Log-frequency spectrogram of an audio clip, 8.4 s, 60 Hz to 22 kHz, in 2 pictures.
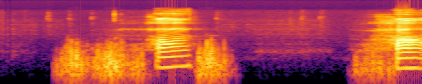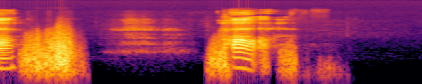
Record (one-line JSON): {"exhalation_length": "8.4 s", "exhalation_amplitude": 32332, "exhalation_signal_mean_std_ratio": 0.44, "survey_phase": "beta (2021-08-13 to 2022-03-07)", "age": "18-44", "gender": "Female", "wearing_mask": "No", "symptom_cough_any": true, "symptom_runny_or_blocked_nose": true, "symptom_fatigue": true, "smoker_status": "Current smoker (1 to 10 cigarettes per day)", "respiratory_condition_asthma": false, "respiratory_condition_other": false, "recruitment_source": "Test and Trace", "submission_delay": "2 days", "covid_test_result": "Positive", "covid_test_method": "LFT"}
